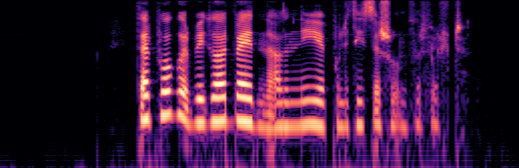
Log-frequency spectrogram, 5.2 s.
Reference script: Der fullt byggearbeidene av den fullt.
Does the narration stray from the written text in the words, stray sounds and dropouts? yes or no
yes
